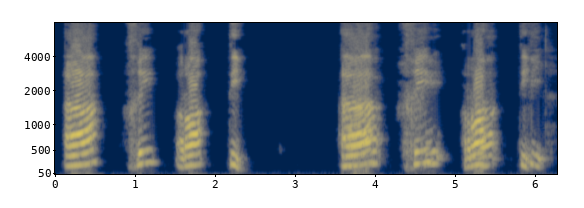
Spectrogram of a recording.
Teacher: خی موٹا اونچا ہے، زیر کی وجہ سے تھوڑی اس کی موٹائی اونچائی باریک ہو جائے گی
